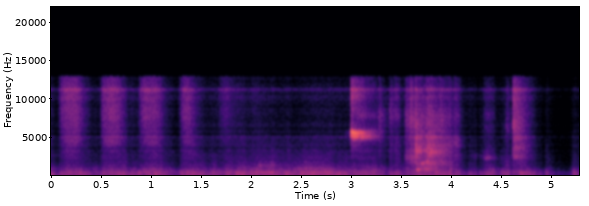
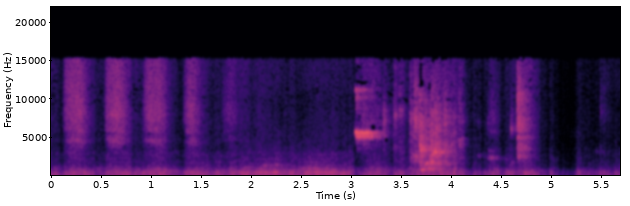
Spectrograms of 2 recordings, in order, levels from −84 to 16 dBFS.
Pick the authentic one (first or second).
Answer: second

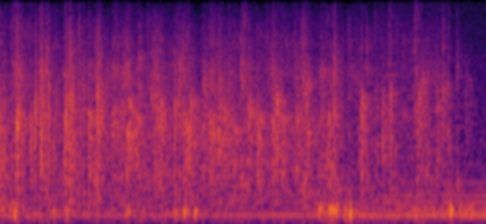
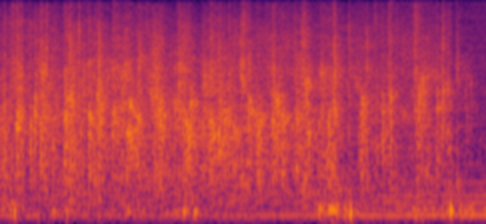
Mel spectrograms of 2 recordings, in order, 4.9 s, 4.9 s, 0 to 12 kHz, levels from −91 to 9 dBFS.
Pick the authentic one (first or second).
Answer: first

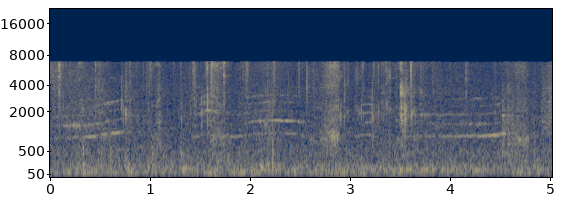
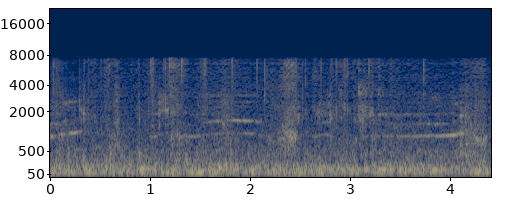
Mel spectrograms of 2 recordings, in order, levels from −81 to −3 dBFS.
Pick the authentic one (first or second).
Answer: first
